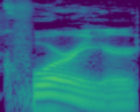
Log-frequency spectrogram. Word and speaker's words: Quarrier: It's pronounced Quarrier Street.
